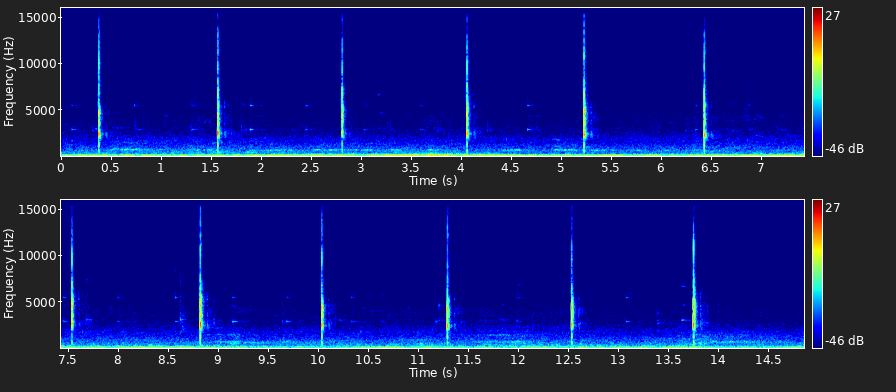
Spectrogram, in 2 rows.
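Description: Sharp ticks at an even pace, about one every 1.2 seconds, over a low steady hum.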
